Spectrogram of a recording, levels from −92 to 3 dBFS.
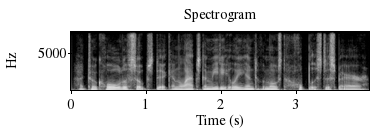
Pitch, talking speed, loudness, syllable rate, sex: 115 Hz, 210 wpm, -16 LUFS, 6.1 syllables/s, male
